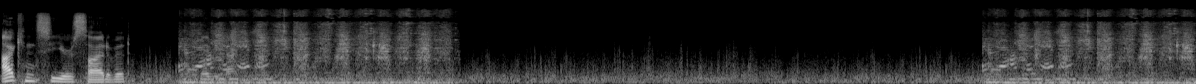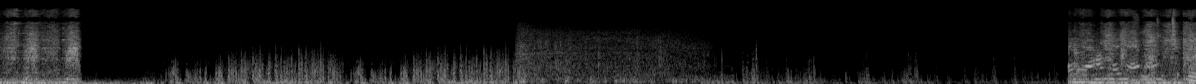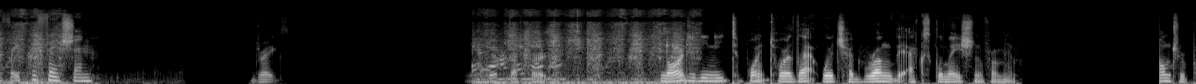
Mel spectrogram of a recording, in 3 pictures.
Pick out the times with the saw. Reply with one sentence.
The saw can be heard from 1.8 to 4.6 s, from 9.8 to 12.8 s, from 22.6 to 24.7 s and from 28.6 to 30.9 s.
